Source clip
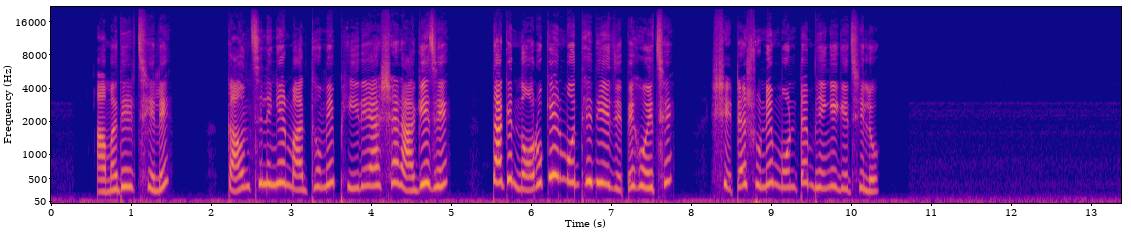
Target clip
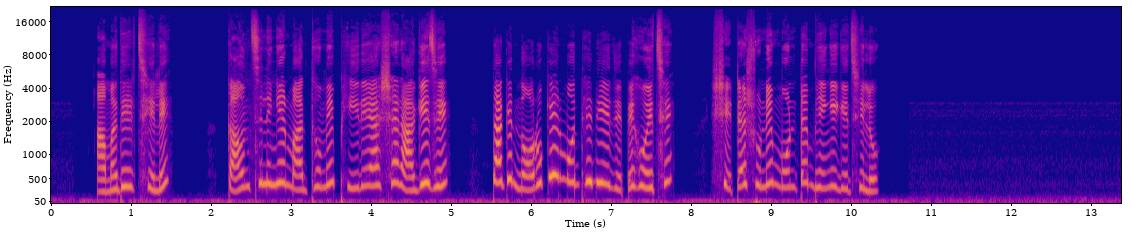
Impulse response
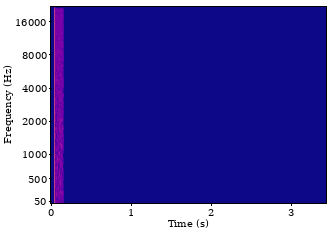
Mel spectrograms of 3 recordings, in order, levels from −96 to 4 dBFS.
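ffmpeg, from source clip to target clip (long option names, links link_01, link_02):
-filter_complex "[0:a]asettb=1/sr,asplit=3[link_01][link_02][link_03];[link_01]atrim=end=4.934[link_04];[link_02]atrim=start=4.93:end=7.27,asetpts=PTS-STARTPTS,afade=type=in:duration=0.004:curve=qsin,afade=type=out:start_time=2.336:duration=0.004:curve=qsin,aemphasis=mode=reproduction:type=75fm[link_05];[link_03]atrim=start=7.266[link_06];[link_04][link_05]acrossfade=duration=0.004:curve1=hsin:curve2=qsin[link_07];[link_07][link_06]acrossfade=duration=0.004:curve1=qsin:curve2=hsin,volume=-1.5dB"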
